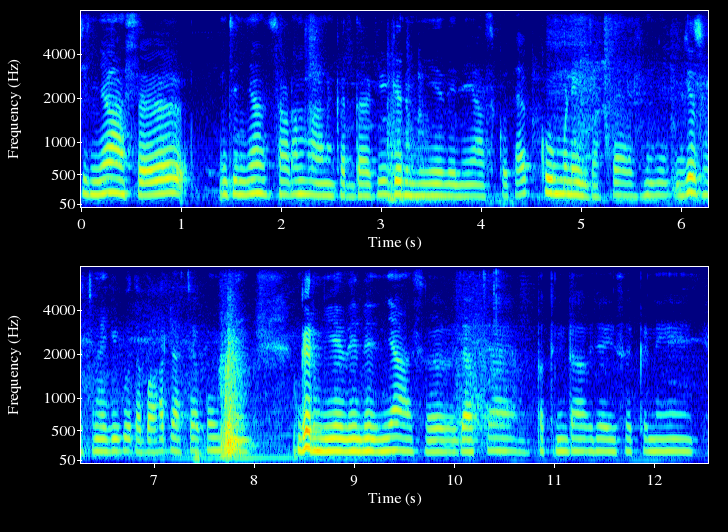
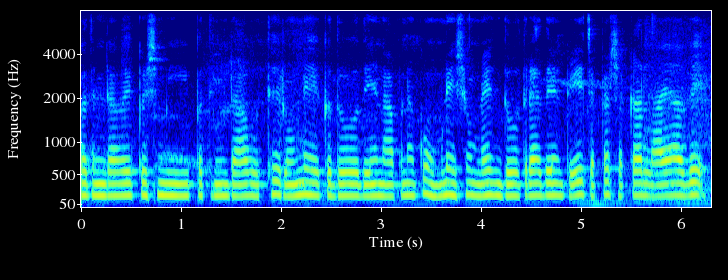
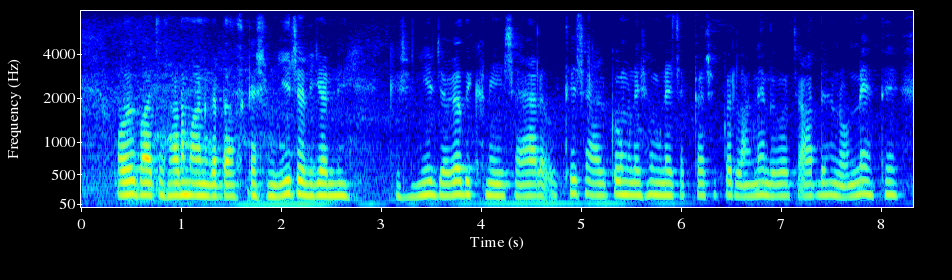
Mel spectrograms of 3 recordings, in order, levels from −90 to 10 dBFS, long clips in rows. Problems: none marked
